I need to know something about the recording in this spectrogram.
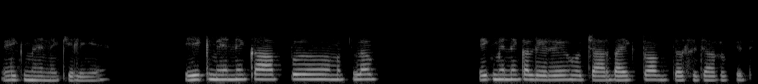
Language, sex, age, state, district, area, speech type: Hindi, female, 18-30, Madhya Pradesh, Betul, rural, conversation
